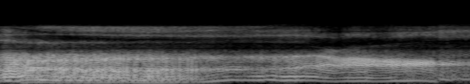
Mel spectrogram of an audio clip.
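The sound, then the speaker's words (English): A human voice imitates a dog's warning growl: a continuous low, rough rumble lasting about two seconds, wavering slightly in pitch, with no words. “when a dog is minding his own business and he growls, you know, you hear that growl, that,”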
